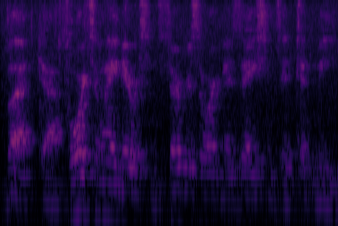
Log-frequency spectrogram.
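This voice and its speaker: Deep-voiced older man, reflective and halting. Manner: reflective, halting, many fillers. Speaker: Vietnam veteran panelist. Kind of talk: radio roundtable talk. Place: small radio studio. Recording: roomy, distant camera audio with faint noise.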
